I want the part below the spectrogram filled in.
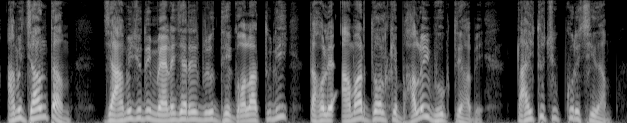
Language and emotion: Bengali, fearful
